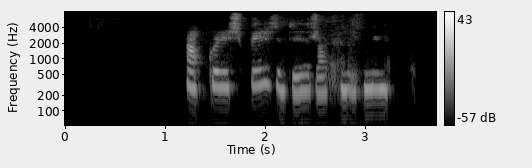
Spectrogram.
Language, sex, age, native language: Icelandic, female, 6, Icelandic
